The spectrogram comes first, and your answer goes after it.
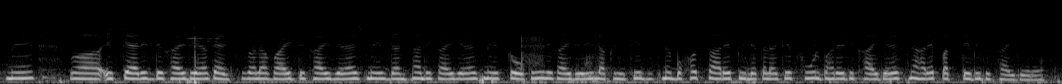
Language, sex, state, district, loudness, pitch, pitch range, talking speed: Hindi, female, Bihar, Purnia, -25 LUFS, 265 Hz, 255-270 Hz, 275 wpm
